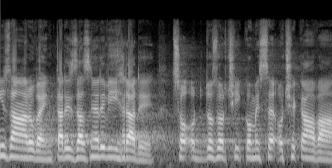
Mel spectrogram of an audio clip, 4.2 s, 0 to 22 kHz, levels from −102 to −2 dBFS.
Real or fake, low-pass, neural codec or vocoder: real; 14.4 kHz; none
